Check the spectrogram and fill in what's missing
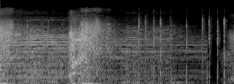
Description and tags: Corrupted Glitch2
corrupted glitch sound from a video game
